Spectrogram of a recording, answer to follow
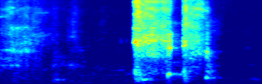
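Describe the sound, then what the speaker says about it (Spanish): A person coughs: a faint early burst, then two loud, close, harsh coughs in quick succession near the middle, followed by silence. "salí negativo, pero tengo tos"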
